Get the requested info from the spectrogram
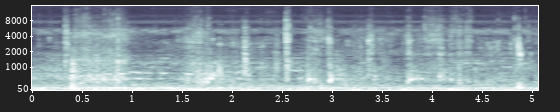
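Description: Close-up chewing and lip-smacking while eating squid adobo and rice by hand: a run of short, wet mouth clicks and smacks over a steady low background rumble.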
